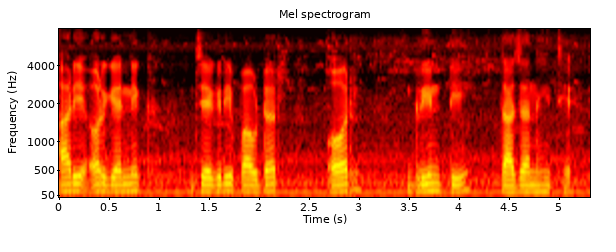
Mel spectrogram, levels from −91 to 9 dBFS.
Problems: constant background noise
